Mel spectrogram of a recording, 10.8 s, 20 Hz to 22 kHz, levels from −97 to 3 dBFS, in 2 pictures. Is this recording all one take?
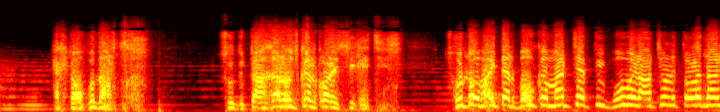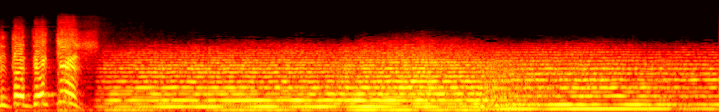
yes; 0 cuts

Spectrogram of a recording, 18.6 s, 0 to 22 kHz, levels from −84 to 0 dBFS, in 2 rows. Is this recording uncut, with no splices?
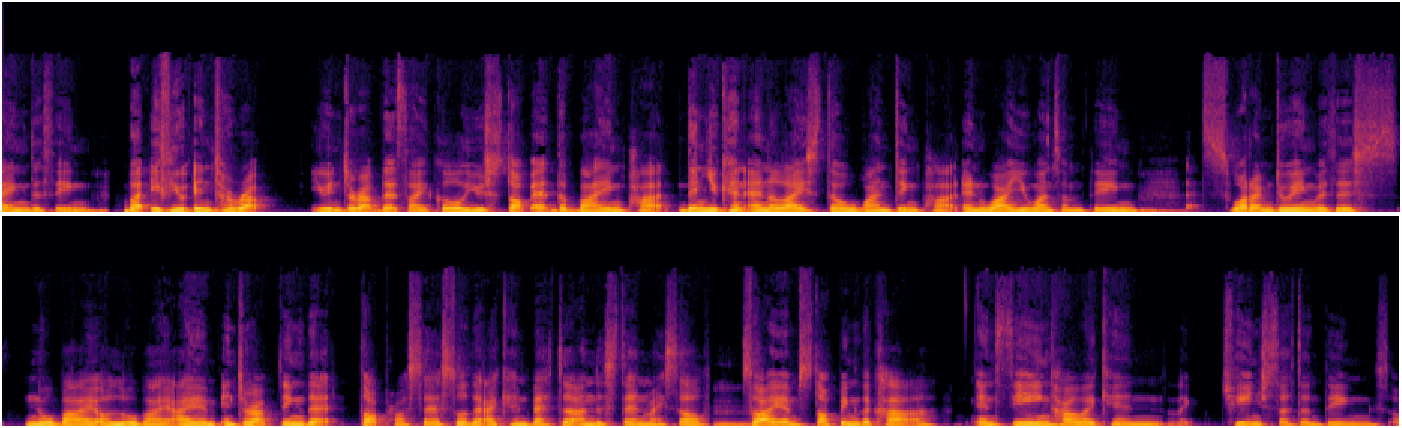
no; 2 cuts; at 8.0 s, 14.0 s

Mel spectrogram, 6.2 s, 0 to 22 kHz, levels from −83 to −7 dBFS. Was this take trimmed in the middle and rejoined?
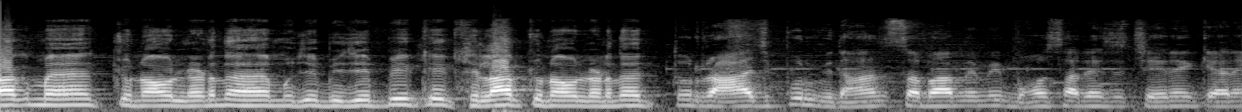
yes; 1 cut; at 3.4 s

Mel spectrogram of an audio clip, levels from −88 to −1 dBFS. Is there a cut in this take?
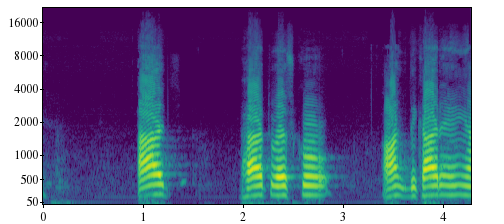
no; 0 cuts

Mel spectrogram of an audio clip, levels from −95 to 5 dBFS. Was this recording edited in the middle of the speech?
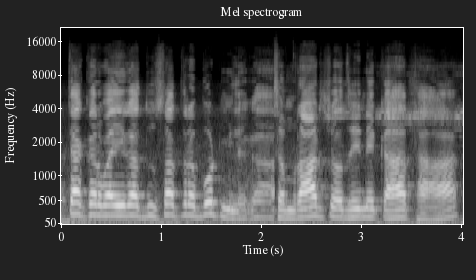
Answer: yes; 1 cut; at 2.1 s

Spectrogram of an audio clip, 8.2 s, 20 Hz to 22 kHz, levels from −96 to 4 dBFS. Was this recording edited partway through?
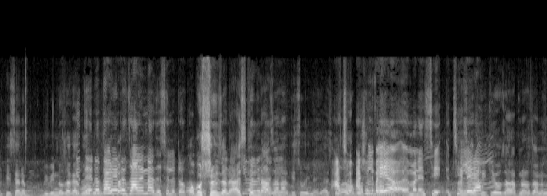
no; 0 cuts

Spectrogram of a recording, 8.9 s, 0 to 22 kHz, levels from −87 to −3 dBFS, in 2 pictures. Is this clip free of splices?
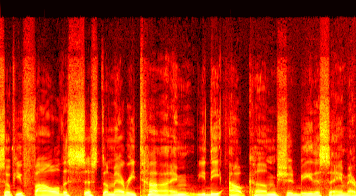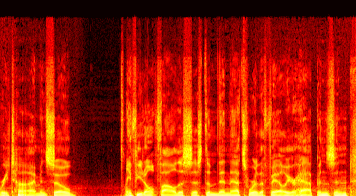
yes; 0 cuts

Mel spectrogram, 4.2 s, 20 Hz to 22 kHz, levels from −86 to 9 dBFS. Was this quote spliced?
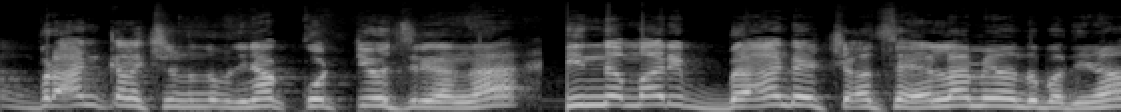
yes; 1 cut; at 2.0 s

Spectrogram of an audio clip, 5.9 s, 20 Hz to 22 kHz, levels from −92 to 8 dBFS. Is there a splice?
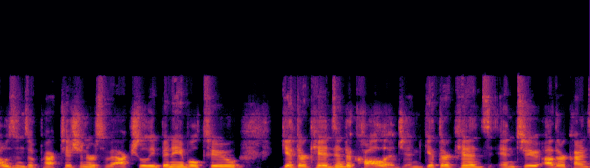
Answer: no; 0 cuts

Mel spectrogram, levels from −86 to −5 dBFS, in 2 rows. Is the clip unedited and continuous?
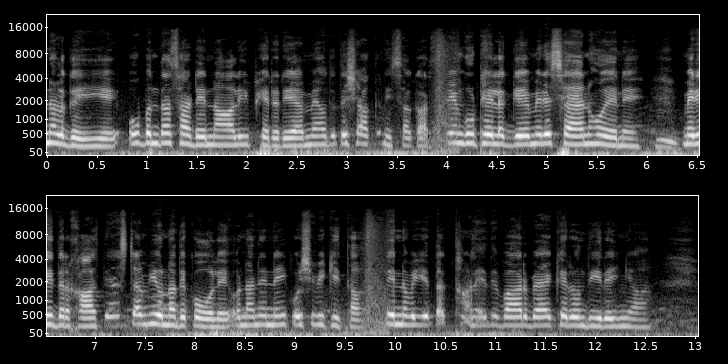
no; 2 cuts; at 4.1 s, 9.9 s

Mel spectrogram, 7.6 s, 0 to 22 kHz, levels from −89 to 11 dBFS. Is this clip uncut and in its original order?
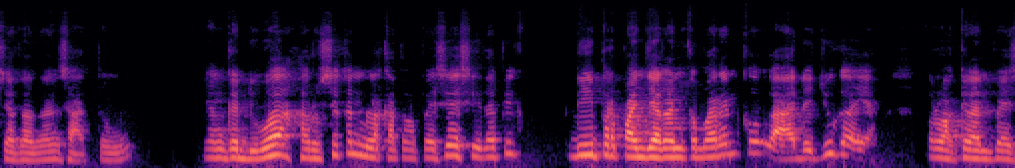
yes; 0 cuts

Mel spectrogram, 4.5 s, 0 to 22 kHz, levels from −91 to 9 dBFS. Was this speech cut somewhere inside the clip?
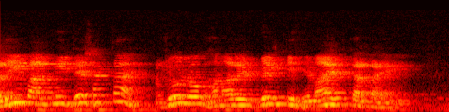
yes; 1 cut; at 1.6 s

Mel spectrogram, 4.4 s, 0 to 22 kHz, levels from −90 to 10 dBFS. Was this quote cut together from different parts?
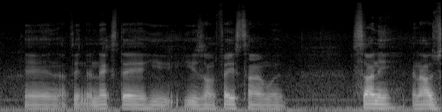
no; 0 cuts

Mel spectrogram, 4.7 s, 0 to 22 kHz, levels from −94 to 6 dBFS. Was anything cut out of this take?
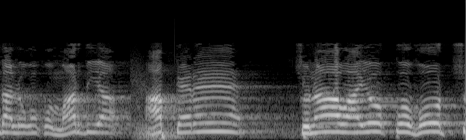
yes; 1 cut; at 1.3 s

